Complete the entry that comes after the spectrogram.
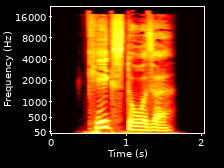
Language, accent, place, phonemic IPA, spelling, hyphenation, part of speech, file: German, Germany, Berlin, /ˈkeːksˌdoːzə/, Keksdose, Keks‧do‧se, noun, De-Keksdose.ogg
- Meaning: cookie jar (US); biscuit tin (UK)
